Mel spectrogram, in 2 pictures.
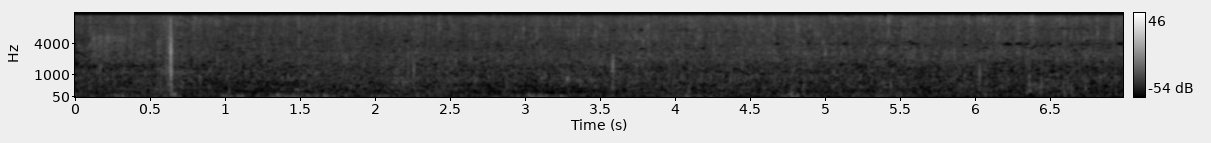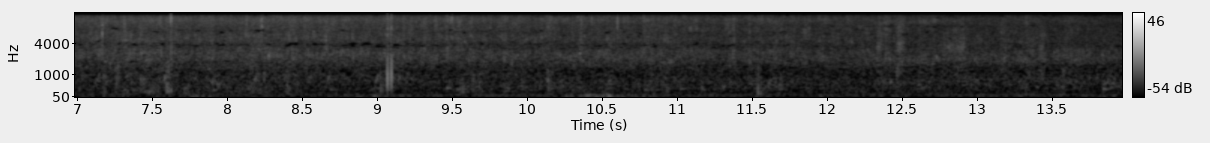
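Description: Faint, steady rush of a brook swollen with rain, with a sharp click just after the start and a softer one about nine seconds in.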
